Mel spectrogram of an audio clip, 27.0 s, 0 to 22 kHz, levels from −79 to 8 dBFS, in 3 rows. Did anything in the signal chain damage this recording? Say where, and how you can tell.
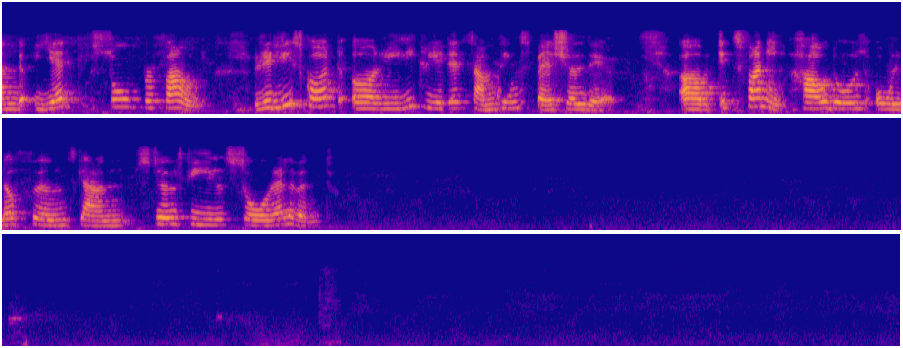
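Yes. From 12.45 s on, the phone's discontinuous transmission kicks in and you get AMR comfort noise, at 12.45–14.87 s, 14.89–18.05 s, 18.25–20.13 s, 20.19–21.15 s, and from 21.37 s to the end. The sender decided nobody was talking and stopped sending speech frames, so the receiver filled each gap with smooth, steady noise built from a rough sketch of level and spectrum. You hear the real background vanish and that bland hiss switch in and out between stretches.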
